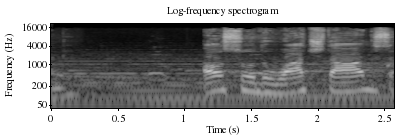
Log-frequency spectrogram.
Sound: dogs barking

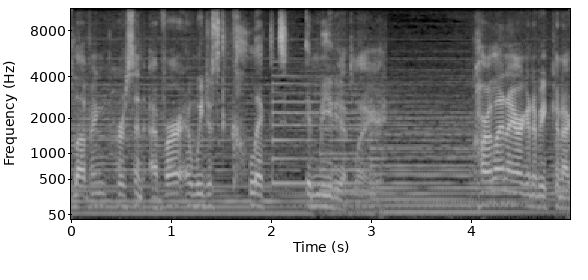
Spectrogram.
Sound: snapping

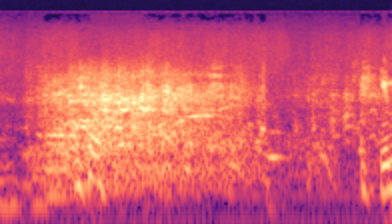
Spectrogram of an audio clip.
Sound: audience laughter

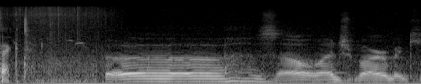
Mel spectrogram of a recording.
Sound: groans

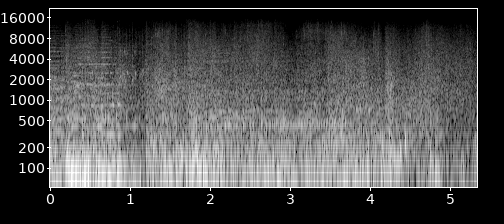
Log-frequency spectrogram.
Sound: crash and water splashing

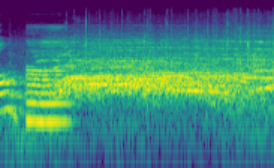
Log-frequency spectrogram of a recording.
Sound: crowd cheers

